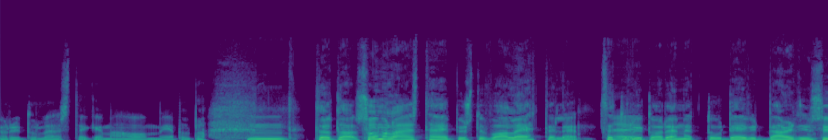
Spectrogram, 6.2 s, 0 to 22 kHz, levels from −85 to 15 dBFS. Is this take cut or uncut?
cut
